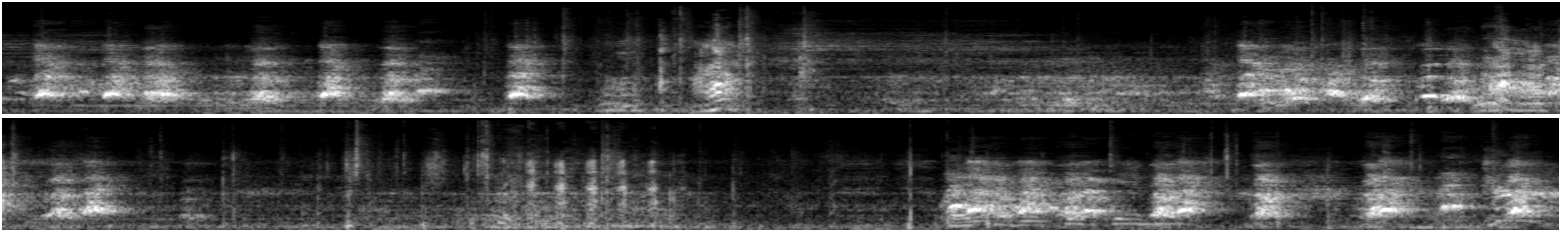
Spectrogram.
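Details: A basenji playing with a dachshund, two dogs together: bursts of sharp, harmonic yelping barks and growly yips in quick runs, pausing around four and twelve seconds, then resuming in a rapid excited series.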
